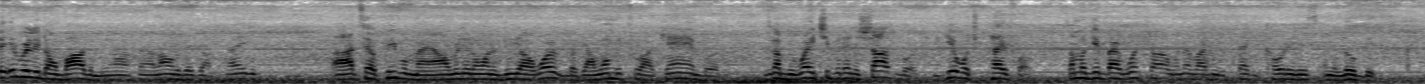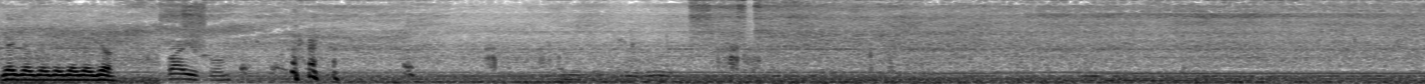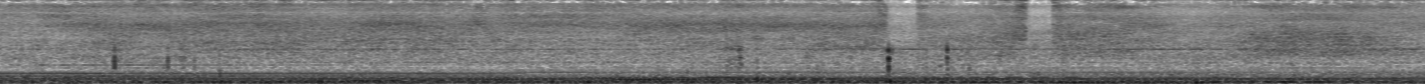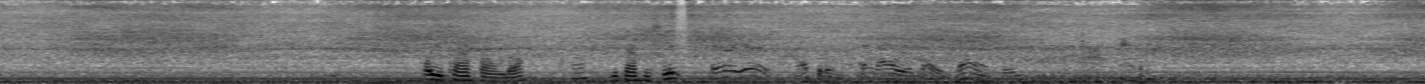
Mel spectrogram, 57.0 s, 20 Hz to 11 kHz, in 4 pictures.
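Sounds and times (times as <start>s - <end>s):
paint spray gun hissing: 0.0s - 57.0s.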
